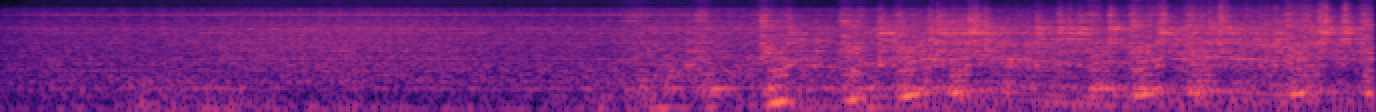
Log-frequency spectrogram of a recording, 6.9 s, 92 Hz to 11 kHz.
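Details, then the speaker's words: 1968 Dodge Charger 318 V8, sitting in a field since 1984, running after a distributor swap with new points and condenser; steady idle with an even low pulse, no knocks or misses, blow-by and smoke nearly gone: normal idle. "uh sounds good man nice Cruiser it's so quiet huh look it's not even smoking anymore"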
